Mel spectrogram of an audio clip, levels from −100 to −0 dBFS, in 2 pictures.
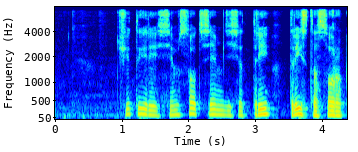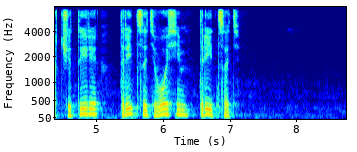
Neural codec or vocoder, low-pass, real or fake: codec, 16 kHz, 16 kbps, FreqCodec, smaller model; 7.2 kHz; fake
